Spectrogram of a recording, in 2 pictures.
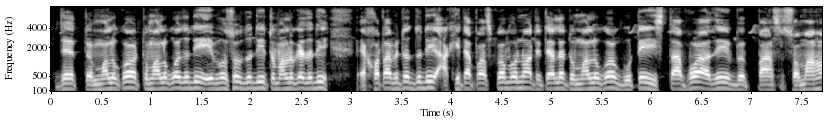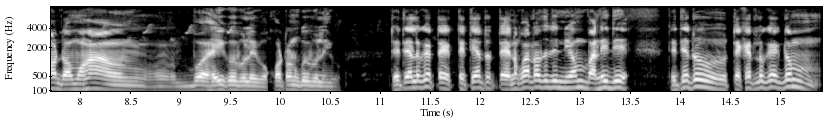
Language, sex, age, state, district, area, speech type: Assamese, male, 60+, Assam, Charaideo, urban, spontaneous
